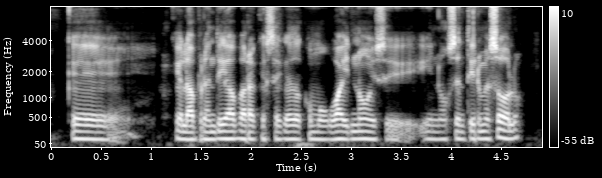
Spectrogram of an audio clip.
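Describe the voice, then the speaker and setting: This is a man's voice. The tone is dark and mellow. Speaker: stand-up comedian. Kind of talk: casual chat. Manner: monotone.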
